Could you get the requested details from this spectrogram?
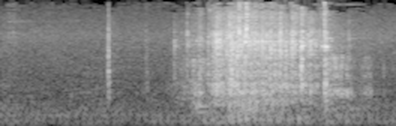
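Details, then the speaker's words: Auction-bought small-engine cultivator, long unused, on a start attempt with a little fuel added directly: catches for about a second with a ragged popping sputter, backfiring, then dies. "It's trying. I hear it like it's backfiring."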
